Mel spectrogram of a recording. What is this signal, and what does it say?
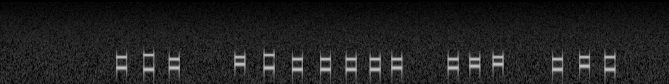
DTMF, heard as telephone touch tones, dialled by hand, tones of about 100 ms. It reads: 534 0611114 470 182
